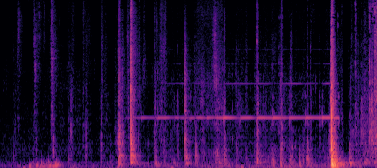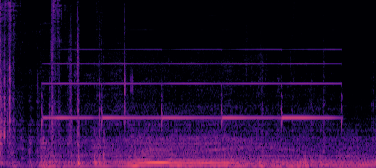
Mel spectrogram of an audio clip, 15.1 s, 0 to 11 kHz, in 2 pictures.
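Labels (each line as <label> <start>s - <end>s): Footsteps on the ground. 0.0s - 2.3s
A car door is opening. 2.4s - 2.7s
Repeated beeping sounds. 2.7s - 6.6s
A car door closes. 6.6s - 6.9s
A key is being inserted into an ignition. 7.3s - 7.8s
Slow beeping sounds repeating. 8.1s - 14.8s
A car engine is starting. 11.8s - 15.1s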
